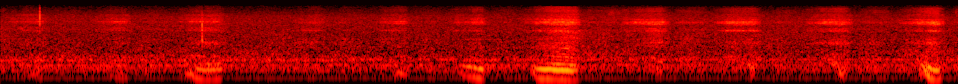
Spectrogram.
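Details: A rescue dog snoring while asleep.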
